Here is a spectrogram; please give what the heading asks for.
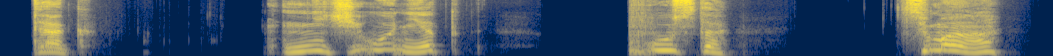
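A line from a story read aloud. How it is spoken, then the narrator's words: Steadier tone, stifled sobs. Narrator (Russian): говорил более ровным тоном, пытаясь всхлипывать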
